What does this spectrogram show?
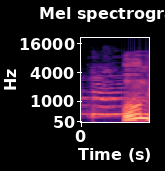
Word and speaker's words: ओम: इसका शुद्ध उच्चारण खुले मुख के साथ आ, ओष्ठों को सिकोड़कर उ तथा ओष्ठों को पीछे लाकर म ध्वनि निकालने से होता है।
